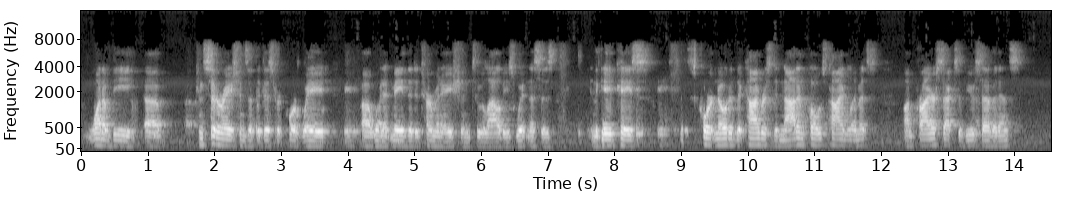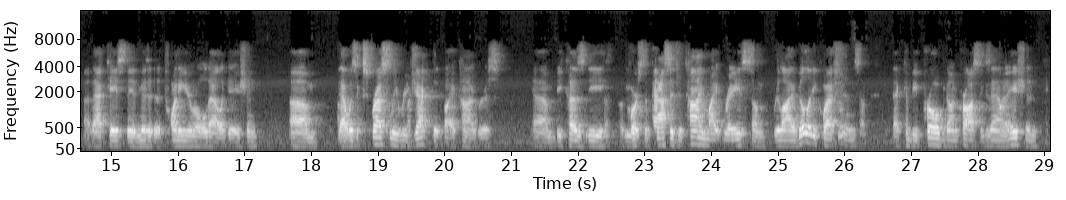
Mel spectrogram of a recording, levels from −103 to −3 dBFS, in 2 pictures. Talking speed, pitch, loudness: 155 wpm, 390 Hz, -21 LUFS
